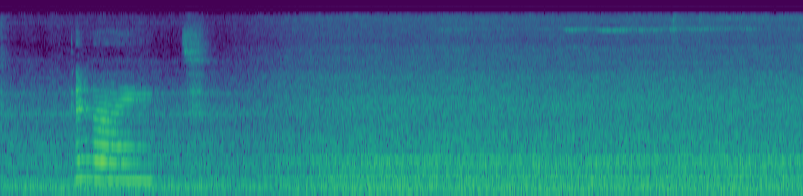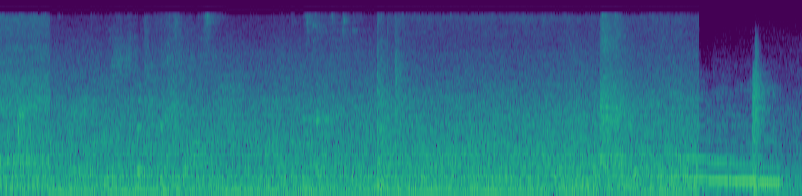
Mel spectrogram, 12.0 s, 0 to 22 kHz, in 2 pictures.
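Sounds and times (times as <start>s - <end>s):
steady machine noise: 1.7s - 6.6s.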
